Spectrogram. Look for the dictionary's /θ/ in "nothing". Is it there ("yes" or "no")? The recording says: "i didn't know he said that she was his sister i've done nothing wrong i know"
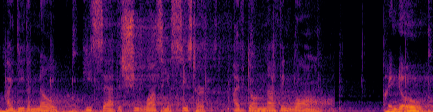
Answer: yes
